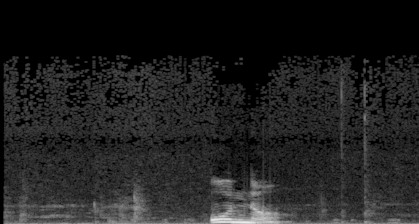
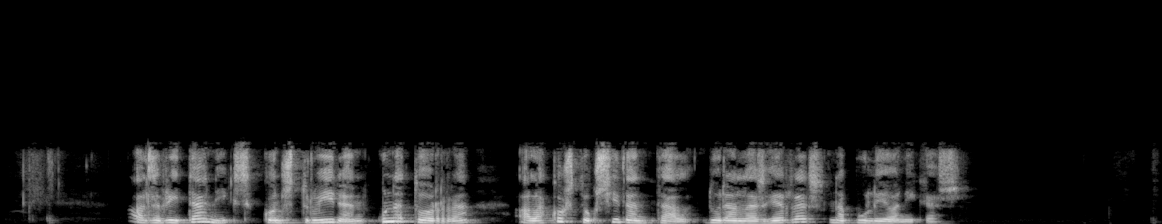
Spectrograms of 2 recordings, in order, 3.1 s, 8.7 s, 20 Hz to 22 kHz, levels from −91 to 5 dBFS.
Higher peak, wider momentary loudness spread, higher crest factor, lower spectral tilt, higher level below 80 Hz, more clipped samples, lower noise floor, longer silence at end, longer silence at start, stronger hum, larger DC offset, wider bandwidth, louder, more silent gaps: about the same, -2 dBFS vs -2 dBFS; first, 27 LU vs 8 LU; about the same, 16 dB vs 16 dB; first, -8.5 dB/octave vs -3 dB/octave; first, -48 dBFS vs -60 dBFS; neither; second, -42 dBFS vs -85 dBFS; second, 1.05 s vs 1.55 s; about the same, 1 s vs 1 s; neither; neither; first, 14 kHz vs 8.4 kHz; first, -12 LUFS vs -16 LUFS; neither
